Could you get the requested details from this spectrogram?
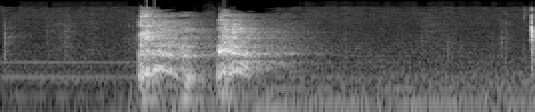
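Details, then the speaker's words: Adult man, hoarse-voiced in winter, gives two short, harsh cough bursts close together, partly like a throat clear, over quiet room noise while narrating a video game. "Excusez-moi, j'ai la voix un petit peu enrouée aujourd'hui, mais je n'y peux rien. C'est l'hiver, là, c'est toujours un petit peu propice à ça, de toute façon."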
